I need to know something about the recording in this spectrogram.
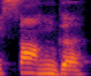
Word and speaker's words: song: Like to sing a song, we say song. We spell it with a G, but actually we're not really pronouncing the G, right? We don't say song, we say song.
